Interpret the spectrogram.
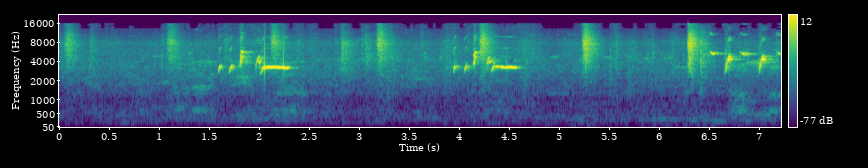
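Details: European goldfinch singing, a recording meant to stimulate other goldfinches to sing: scattered high tinkling notes and brief twitters with a clear whistled note, broken by sharp broadband clicks and rustles.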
